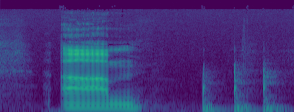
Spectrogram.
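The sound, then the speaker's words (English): A brief vocal sound, then four quick knuckle raps on a wooden surface in an uneven rhythm, each knock sharp and fairly loud. “unless he explodes his ACL and his Achilles at some point in time this year, knock on wood.”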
